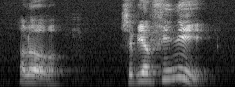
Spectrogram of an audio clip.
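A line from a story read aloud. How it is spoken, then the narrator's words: Pleading. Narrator (French): implora-t-elle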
